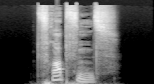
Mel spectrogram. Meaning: genitive singular of Pfropfen
- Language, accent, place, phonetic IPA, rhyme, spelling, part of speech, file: German, Germany, Berlin, [ˈp͡fʁɔp͡fn̩s], -ɔp͡fn̩s, Pfropfens, noun, De-Pfropfens.ogg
